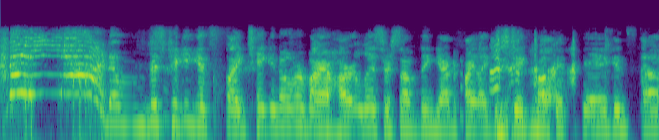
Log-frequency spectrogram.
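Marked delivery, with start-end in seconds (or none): 0.0-1.0 very high voice, yeah stretched out long. Joking about a game with Muppets, Miss Piggy voice. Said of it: "Miss Piggy's like".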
